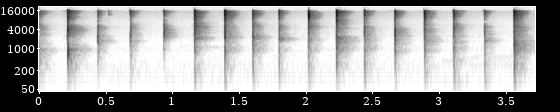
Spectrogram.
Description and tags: This sound represents a clap. When we want to show that we are proud of an action or a speech, we usually applaud. So I tried to transmit this action.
